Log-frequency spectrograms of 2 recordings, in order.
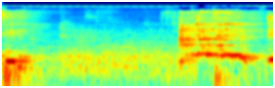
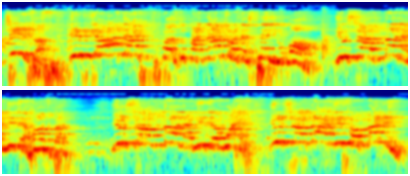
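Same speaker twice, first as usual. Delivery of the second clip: higher, fast, pushy demands; demanding crowd; 4 semitones higher, faster than usual. Acted. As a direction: rattle off entitled demands, quickly. Crowd voiced demanding of Jesus.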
